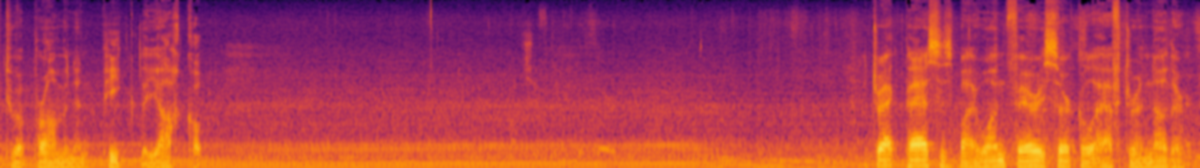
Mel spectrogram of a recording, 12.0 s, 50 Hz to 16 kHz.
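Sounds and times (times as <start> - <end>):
vehicle engine driving on sand: 0.0 - 12.0.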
